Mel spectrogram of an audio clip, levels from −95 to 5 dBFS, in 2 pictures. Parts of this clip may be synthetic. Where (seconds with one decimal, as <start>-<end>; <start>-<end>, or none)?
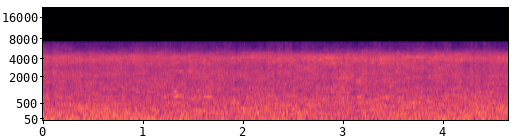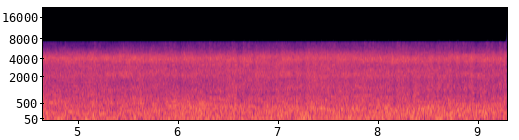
0.0-9.3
